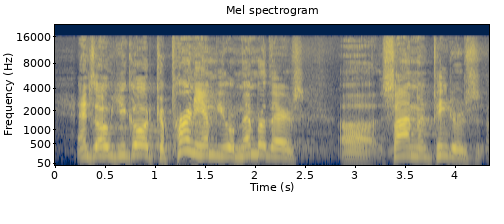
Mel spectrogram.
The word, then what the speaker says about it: Capernaum: We'd made our way with a busload of church members up to Capernaum, Capernaum as they pronounce it.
